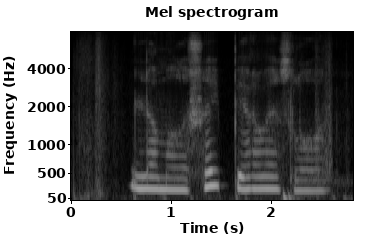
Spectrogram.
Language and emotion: Russian, neutral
